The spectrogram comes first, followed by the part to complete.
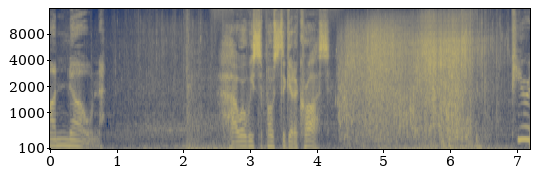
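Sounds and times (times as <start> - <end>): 
speech: 0.0 - 1.0, 2.7 - 5.0, 7.0 - 7.1
low wind-like rumble: 0.0 - 7.1
small boat gliding through river water: 0.0 - 7.1
splashing and rushing river water: 3.6 - 6.9.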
